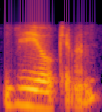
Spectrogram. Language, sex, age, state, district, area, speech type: Hindi, female, 45-60, Madhya Pradesh, Ujjain, urban, conversation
